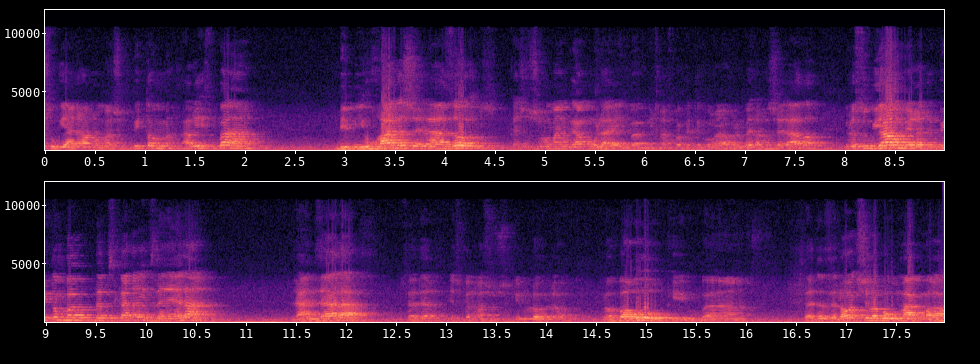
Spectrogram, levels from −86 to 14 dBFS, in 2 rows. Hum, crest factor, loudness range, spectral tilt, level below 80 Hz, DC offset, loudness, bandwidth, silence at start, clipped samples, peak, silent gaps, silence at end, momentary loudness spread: none; 14 dB; 4 LU; -7 dB/octave; -28 dBFS; under 0.1%; -15 LUFS; 10.5 kHz; 0 s; under 0.1%; 0 dBFS; none; 0 s; 16 LU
